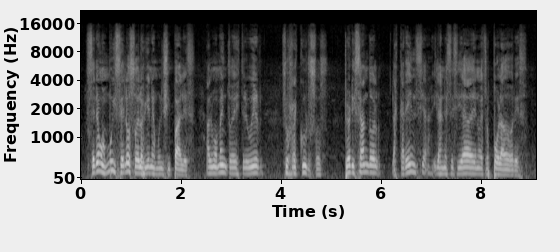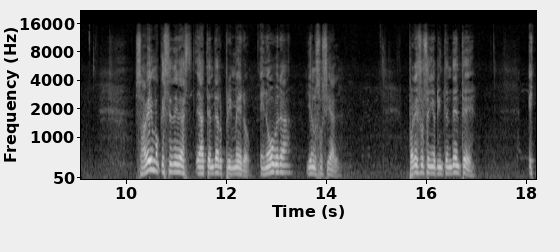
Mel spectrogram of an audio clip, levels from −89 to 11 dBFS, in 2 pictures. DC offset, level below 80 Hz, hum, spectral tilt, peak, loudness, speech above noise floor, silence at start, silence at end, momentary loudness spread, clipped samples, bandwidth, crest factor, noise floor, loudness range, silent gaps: under 0.1%; -46 dBFS; none; -5.5 dB/octave; 0 dBFS; -20 LUFS; 36 dB; 0.15 s; 0.05 s; 13 LU; under 0.1%; 16 kHz; 20 dB; -55 dBFS; 5 LU; none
